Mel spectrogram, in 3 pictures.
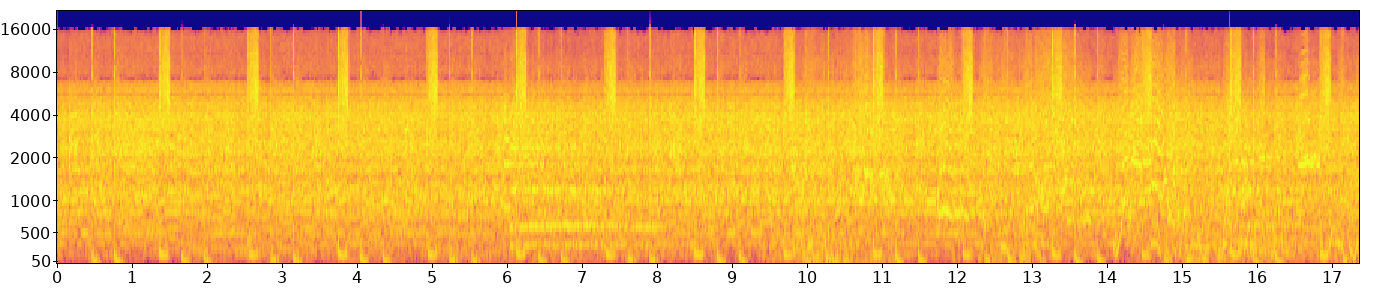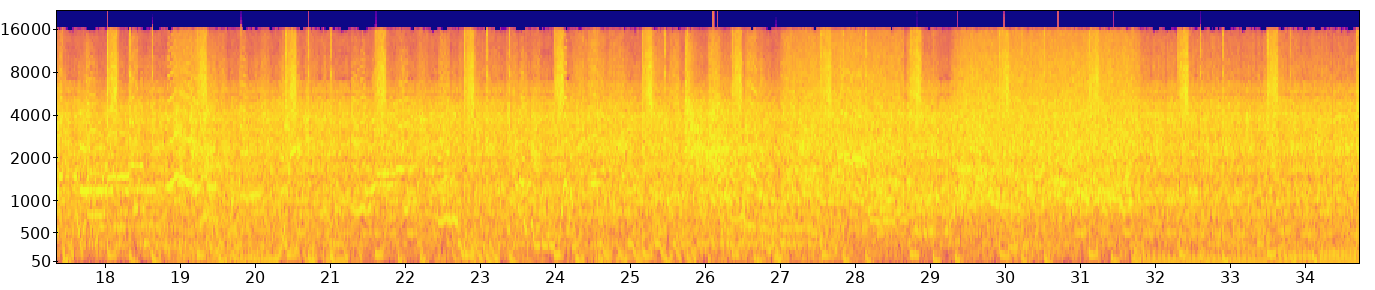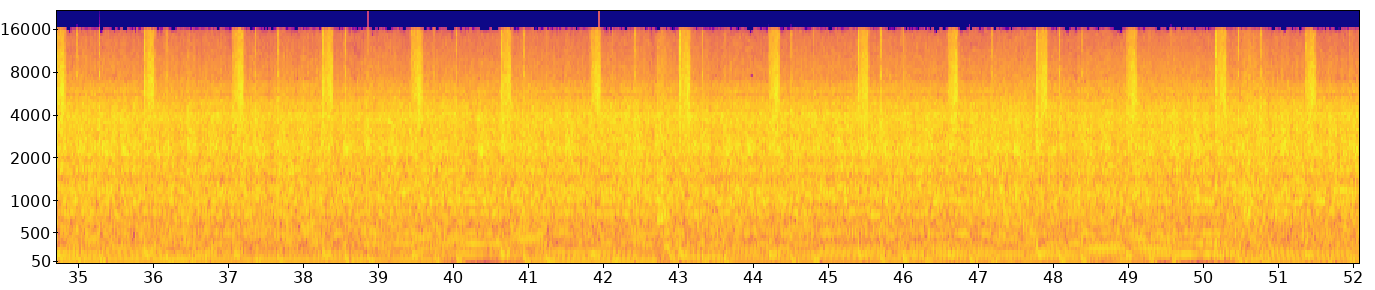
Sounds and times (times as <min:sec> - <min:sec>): Music: 0:00.0 - 0:52.0.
